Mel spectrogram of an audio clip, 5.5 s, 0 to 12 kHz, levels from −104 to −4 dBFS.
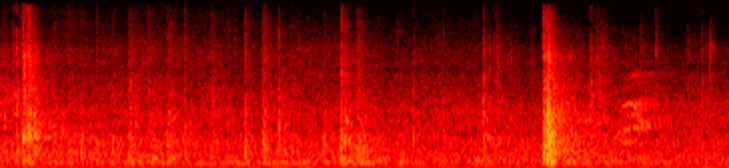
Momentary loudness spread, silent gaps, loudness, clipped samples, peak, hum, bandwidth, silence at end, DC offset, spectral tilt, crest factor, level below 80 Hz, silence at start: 15 LU; none; -51 LUFS; under 0.1%; -22 dBFS; none; 11 kHz; 0 s; under 0.1%; -5.5 dB/octave; 28 dB; -76 dBFS; 0 s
